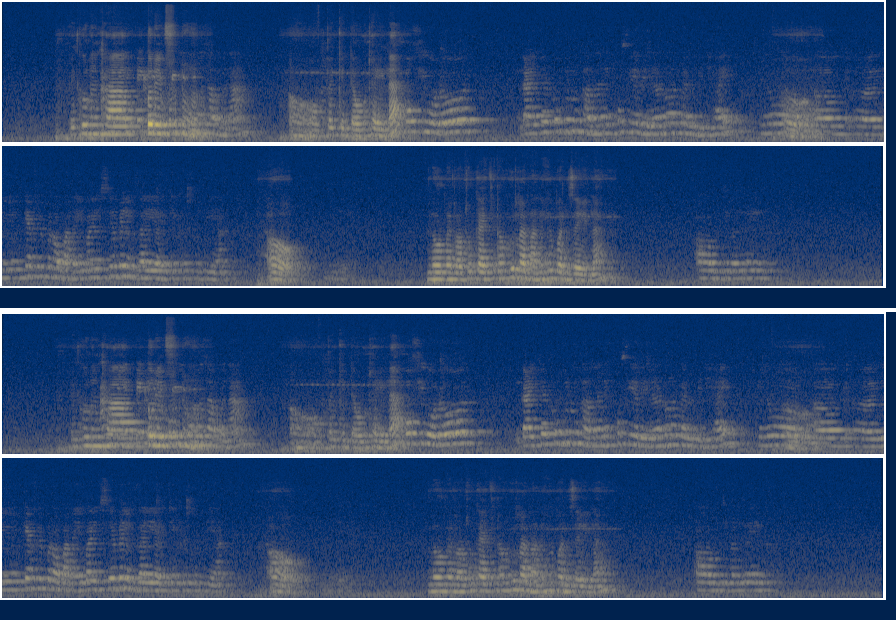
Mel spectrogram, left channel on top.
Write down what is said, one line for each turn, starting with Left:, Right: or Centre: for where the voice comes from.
Left: बेखौ नोंथाङा
Right: आङो बिदि पेकेटनि
Left: बोरै
Right: कफिखौ
Left: फुदुङो?
Right: मोजां मोना
Left: औ औ पेकेटावबो थायोना?
Right: कफिखौथ' गाइखेरखौ गुदुं खालामनानै कफि ओरैनो नरमेल बिदिहाय हेल'
Left: औ औ
Right: <unintelligible> केफे फोराव बानायोबा एसे बेलेग जायो आरो केफे फोरनिया
Left: औ
Right: बिदि।
Left: लावथ' गाइखेराव होलानानै होबानो जायोना।
Right: अह बिदिबानो जायो।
